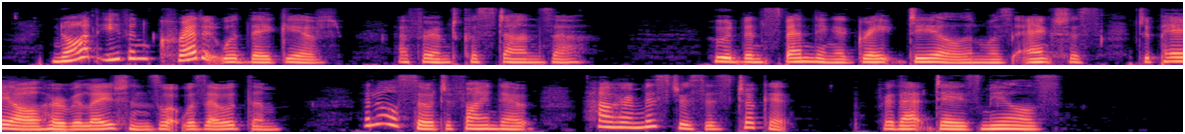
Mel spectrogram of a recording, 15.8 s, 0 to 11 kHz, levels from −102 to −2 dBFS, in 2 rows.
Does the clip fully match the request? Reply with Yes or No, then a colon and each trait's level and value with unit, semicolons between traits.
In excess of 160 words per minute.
No: average, 155 wpm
